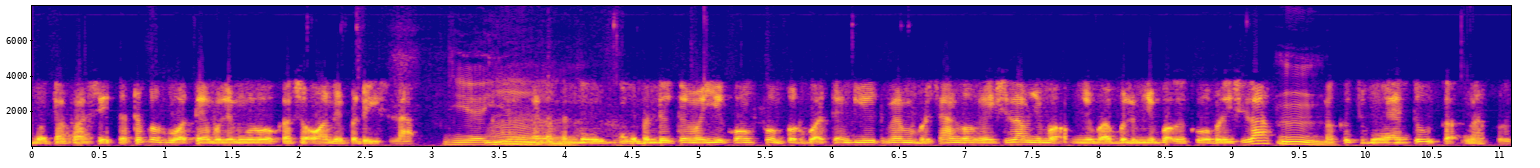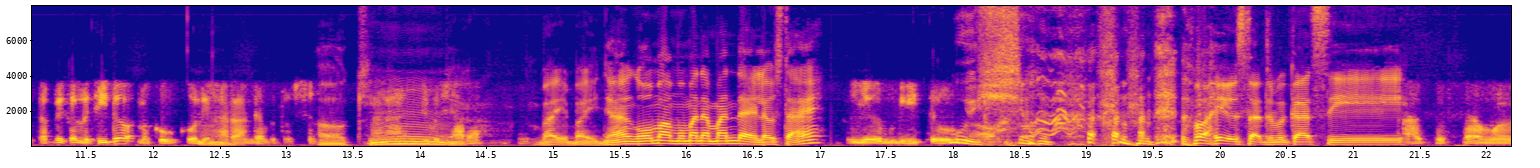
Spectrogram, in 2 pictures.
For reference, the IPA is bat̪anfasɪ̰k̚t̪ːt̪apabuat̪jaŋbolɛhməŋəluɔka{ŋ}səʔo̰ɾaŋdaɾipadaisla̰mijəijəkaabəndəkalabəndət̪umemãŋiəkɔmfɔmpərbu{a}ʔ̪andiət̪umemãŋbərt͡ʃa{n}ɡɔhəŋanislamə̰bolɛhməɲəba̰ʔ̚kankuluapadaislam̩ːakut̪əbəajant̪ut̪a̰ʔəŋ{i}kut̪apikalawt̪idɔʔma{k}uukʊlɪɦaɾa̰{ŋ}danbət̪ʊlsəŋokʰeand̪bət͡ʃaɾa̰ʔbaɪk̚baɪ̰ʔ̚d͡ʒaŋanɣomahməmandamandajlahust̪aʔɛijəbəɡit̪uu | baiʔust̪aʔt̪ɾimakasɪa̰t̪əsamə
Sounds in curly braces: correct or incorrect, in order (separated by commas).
incorrect, correct, incorrect, incorrect, correct, incorrect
